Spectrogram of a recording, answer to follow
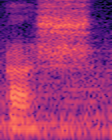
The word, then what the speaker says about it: Xcaret: So when you see these parks with the X or the hotel with the X, that X is pronounced Esh, just so you know.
